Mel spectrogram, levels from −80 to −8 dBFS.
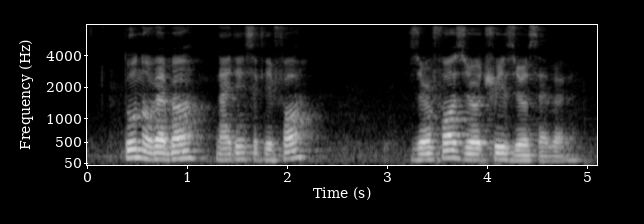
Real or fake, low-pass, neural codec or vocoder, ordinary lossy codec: real; none; none; none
